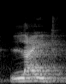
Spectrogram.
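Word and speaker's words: light: लाइट, LIGST, जी को पढ़ने की जरूरत नहीं, यहां पे ड्रॉप करना है, लाइट।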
